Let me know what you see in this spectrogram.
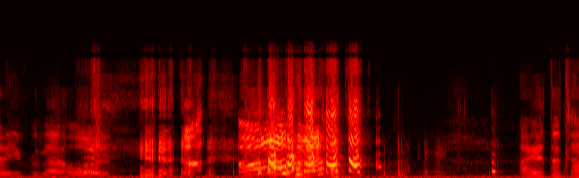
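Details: Hiccups during laughter in a girl: giggling broken by short, loud voiced hiccup catches right after she laughs.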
